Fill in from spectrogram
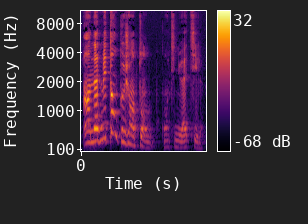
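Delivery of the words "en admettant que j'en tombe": higher, louder, grandly pompous; resume the speech with great importance; pompous egg. A narrator's reading. (gros coco majestueux)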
